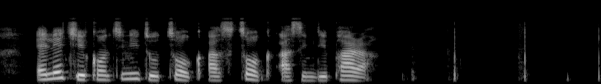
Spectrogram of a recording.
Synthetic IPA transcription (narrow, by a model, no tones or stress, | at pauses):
ɛnɛd͡ʒikɔ̃ntĩnjutotʰɔkastʰɔkasĩmdepʰaɹa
